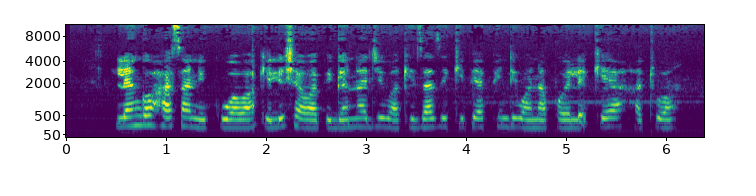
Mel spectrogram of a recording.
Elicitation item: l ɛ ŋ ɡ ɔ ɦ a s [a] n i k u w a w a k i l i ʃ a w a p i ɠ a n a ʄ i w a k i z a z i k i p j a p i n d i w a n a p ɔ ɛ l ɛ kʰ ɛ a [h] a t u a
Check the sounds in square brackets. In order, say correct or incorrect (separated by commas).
correct, correct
